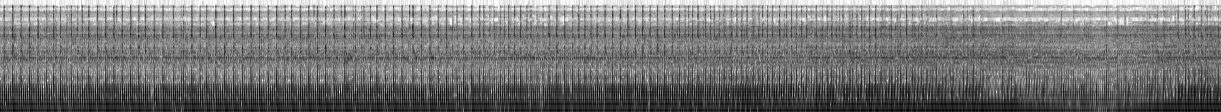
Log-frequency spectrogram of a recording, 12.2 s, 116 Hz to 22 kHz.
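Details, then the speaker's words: Hedge trimmer two-stroke with a JB Weld-repaired joint, just after a carburettor adjustment, pinned on its 10,000 rpm limiter, stuttering with a slight pitch dip near the end. Owner thinks an air leak remains; not confirmed. "Limiter is at 10,000 and we're just on that limiter."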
